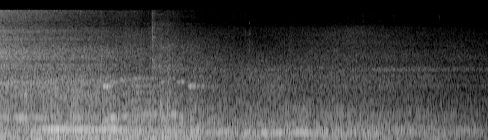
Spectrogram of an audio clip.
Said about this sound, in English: I've put my microphones in a bag and I'm going to his office in the Collège de France to find out what he's going to be talking about. Not every Parisian train has its own accordion player, by the way, but this one does. So I thought you'd enjoy it.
